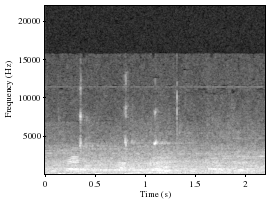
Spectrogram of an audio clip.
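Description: Quiet arena sound during an injury stoppage: a basketball bouncing a few times on the hardwood court, with faint voices on the floor.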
